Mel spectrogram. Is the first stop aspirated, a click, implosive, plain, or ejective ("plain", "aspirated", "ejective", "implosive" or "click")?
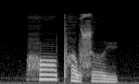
aspirated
